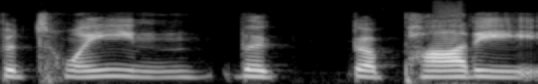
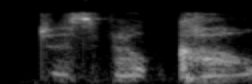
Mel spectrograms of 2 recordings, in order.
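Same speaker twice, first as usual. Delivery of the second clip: unvoiced whisper.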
